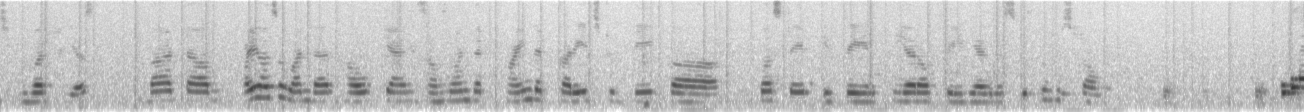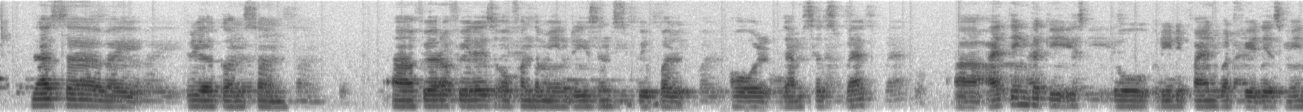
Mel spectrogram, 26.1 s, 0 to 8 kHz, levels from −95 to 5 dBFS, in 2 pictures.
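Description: Throughout, an echo with no canceller returns each phrase roughly four-tenths of a second later, about 15 dB quieter; spectrograms show faint, smeared duplicate harmonics trailing every syllable, below an 8 kHz top.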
